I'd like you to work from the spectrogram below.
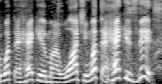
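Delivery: normal talking voice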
